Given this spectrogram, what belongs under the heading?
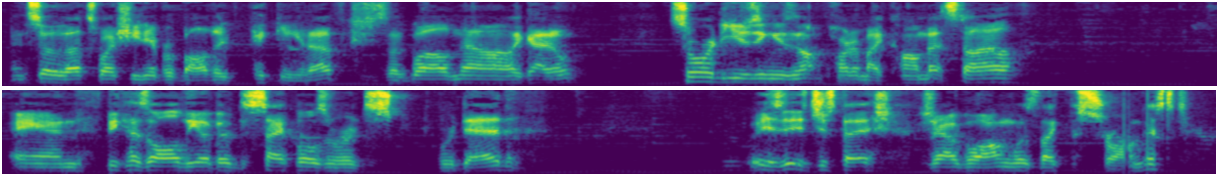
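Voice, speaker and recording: A man's voice: mid-range voice, level tone, fairly quick, soft background music. A man livestreaming casual commentary on a game's story, thinking aloud in a rambling, opinionated way. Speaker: live streamer.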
